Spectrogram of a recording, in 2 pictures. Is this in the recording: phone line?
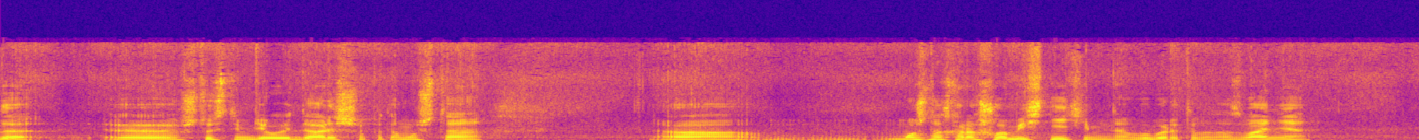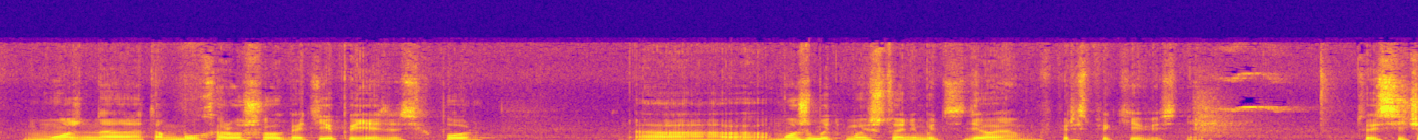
no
